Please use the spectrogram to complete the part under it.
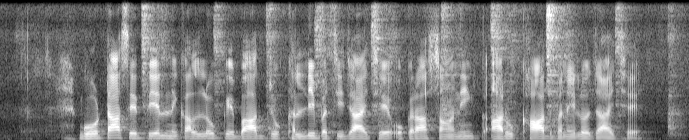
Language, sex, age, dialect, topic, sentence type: Maithili, male, 18-24, Angika, agriculture, statement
